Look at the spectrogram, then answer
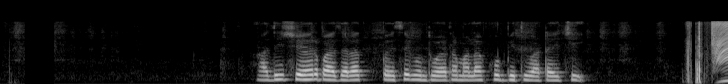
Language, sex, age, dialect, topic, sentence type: Marathi, female, 31-35, Standard Marathi, banking, statement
